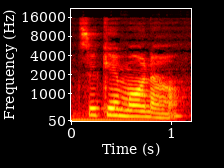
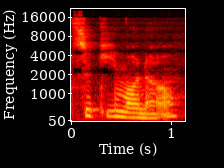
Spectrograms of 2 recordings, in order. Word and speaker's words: tsukemono: And last but not least, number 10, tsukemono, not tsukimono. Right, Tsukemono.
